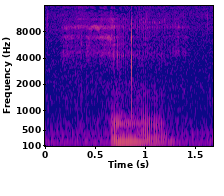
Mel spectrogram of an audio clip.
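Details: A single brief, low, buzzing snore with one rattly in-breath in a quiet room.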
